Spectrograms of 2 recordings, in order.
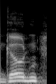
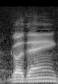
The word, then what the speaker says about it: Godin: is go Dan we sometimes in the USA Godin it always gets everybody riled up I did a how do you say video or I asked manufacturers to tell us how do you say it I was Mario and this is the official way you say goddang guitars I still say Godin because I guess it's a u.s. thing to say Godin so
